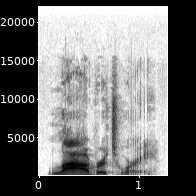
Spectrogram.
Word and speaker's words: laboratory: Notice the pronunciation here, because there is a difference between American English, which I teach, and British English. In American English, laboratory, laboratory.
